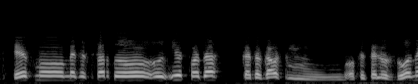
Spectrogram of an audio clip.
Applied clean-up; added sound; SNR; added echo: neural mask model DeepFilterNet 3.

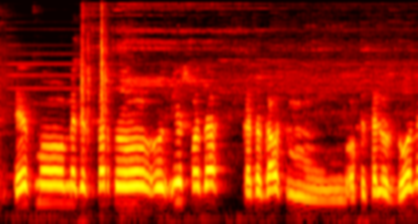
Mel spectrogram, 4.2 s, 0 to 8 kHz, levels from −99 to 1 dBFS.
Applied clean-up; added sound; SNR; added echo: classical method log-MMSE.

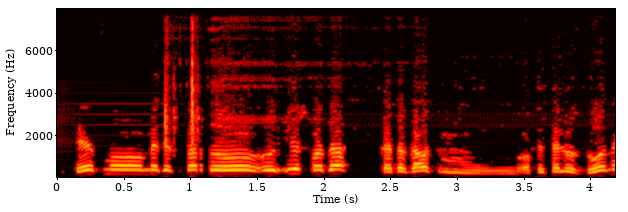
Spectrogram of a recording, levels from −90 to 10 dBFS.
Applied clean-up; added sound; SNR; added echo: classical method spectral subtraction.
